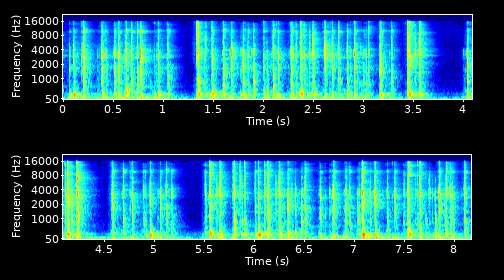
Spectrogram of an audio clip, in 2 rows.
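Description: A small white 66-key mechanical keyboard with Gateron Brown switches, white plastic keycaps, a hollow case and pink underglow, priced at $60, sits on a white desk while both hands type on it with their fingertips. Rapid, bright, clacky key taps with a hollow low thump come in bursts, separated by brief pauses around 1, 4 and 5 seconds.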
